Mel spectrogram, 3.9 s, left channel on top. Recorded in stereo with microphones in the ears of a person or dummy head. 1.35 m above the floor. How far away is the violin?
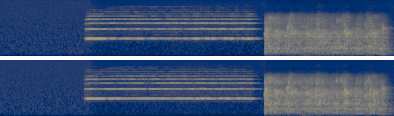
About 1.8 m.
